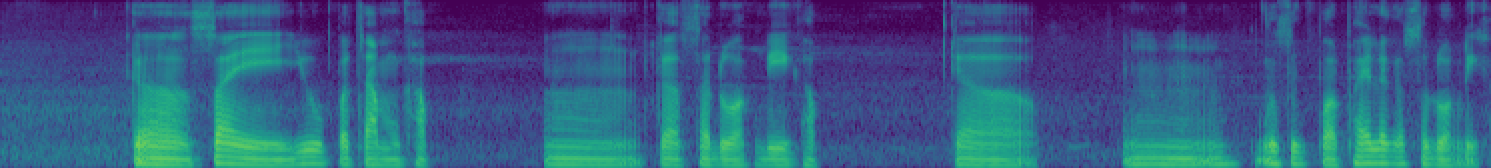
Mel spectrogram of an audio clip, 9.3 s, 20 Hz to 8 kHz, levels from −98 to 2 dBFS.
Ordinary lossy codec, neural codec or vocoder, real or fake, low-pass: none; none; real; none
